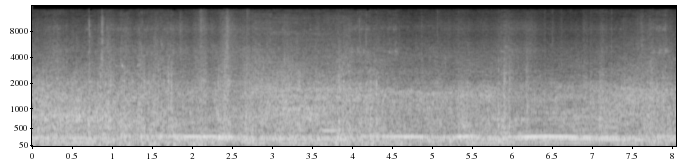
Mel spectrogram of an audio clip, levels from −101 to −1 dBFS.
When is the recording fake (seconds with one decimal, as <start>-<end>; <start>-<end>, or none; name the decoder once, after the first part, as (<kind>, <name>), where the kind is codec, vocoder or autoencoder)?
1.8-3.0 (codec, SNAC); 5.1-7.3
